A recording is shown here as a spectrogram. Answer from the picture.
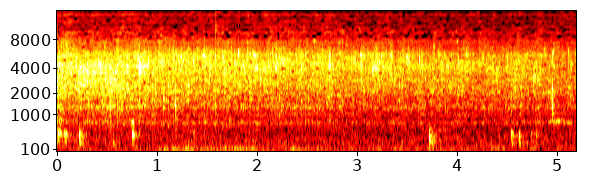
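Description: Chicken pieces sizzling gently in hot oil in an aluminium pan, with a few faint pops; the sizzle slowly fades.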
